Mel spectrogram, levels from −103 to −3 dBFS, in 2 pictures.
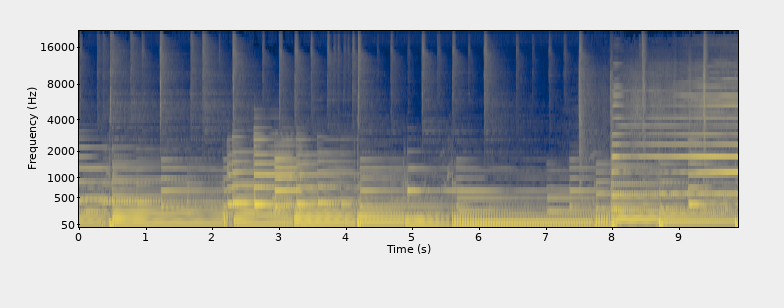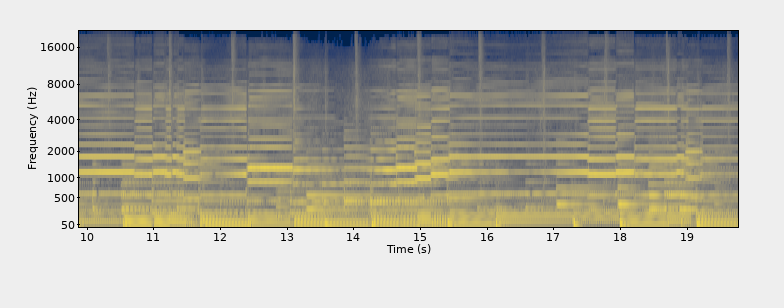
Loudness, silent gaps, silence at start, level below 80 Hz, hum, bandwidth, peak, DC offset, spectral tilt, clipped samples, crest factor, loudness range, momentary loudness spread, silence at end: -21 LUFS; none; 0 s; -28 dBFS; none; over 20 kHz; -2 dBFS; under 0.1%; -5 dB/octave; under 0.1%; 18 dB; 9 LU; 13 LU; 0 s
